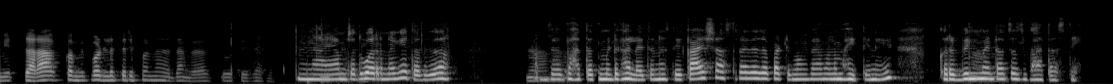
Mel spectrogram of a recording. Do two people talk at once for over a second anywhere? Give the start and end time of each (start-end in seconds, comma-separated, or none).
none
